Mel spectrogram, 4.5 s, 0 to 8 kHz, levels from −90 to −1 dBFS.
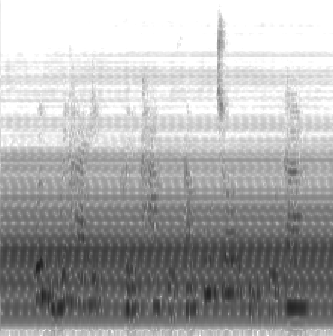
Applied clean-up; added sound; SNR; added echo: none; Wind instrument, woodwind instrument; -1 dB; reverberation time 0.3 s.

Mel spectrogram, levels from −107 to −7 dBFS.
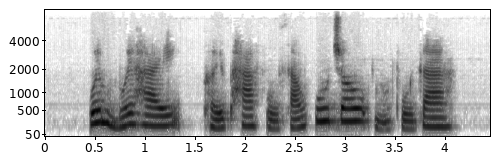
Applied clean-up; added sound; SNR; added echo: none; none; none; none.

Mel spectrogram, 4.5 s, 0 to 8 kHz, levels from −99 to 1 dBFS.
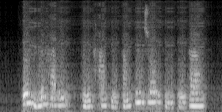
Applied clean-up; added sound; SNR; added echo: neural separator model SepFormer DNS4.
